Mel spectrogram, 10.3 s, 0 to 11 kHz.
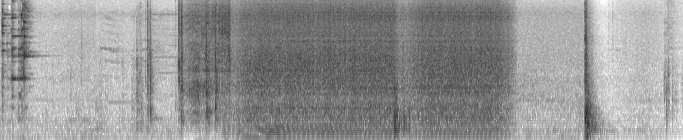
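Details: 2012-2015 9th-gen Honda Civic after serpentine belt replacement: brief crank, engine catches and holds a smooth idle about four seconds with no squeal or chirp; healthy start.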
